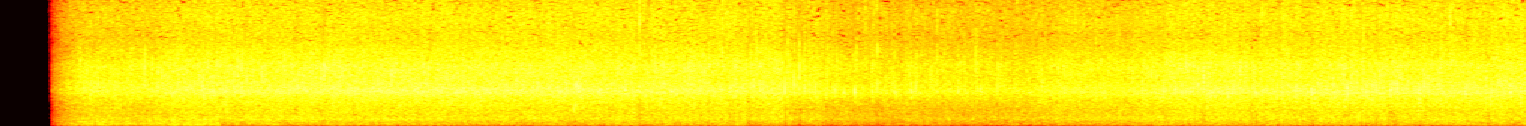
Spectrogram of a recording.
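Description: Very heavy rain from a squall pouring down onto paving, tables and awnings: a dense, steady hiss that cuts in just under half a second in.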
